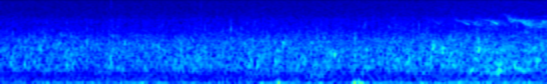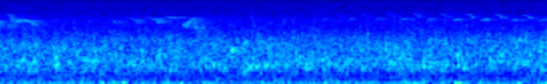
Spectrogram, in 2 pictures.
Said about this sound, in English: Sounds like we got black and white warbler here.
